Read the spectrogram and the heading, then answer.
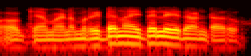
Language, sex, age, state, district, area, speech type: Telugu, male, 45-60, Andhra Pradesh, Visakhapatnam, urban, conversation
